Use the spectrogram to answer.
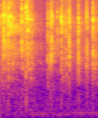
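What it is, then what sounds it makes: Small plastic ink bottle with loose mixing balls rattling inside. A plastic bottle of copper alcohol ink is shaken and banged against a wrist, and the small mixing balls inside rattle in a quick run of bright, high-pitched clicks. The balls are moving loose and stirring the ink, as they should.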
